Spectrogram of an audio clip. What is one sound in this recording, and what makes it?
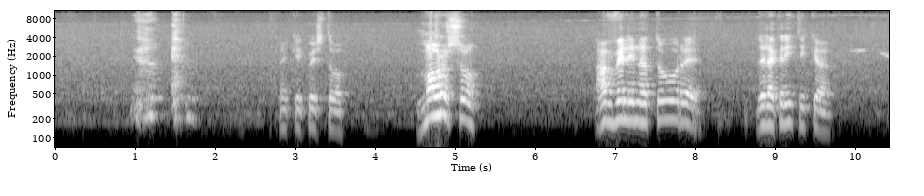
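An elderly man reads out slowly in a chanting voice.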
